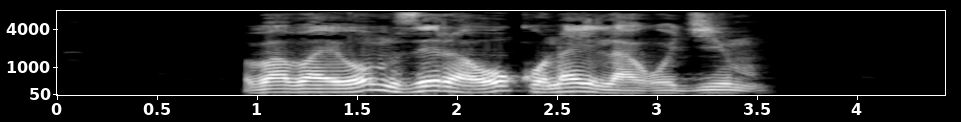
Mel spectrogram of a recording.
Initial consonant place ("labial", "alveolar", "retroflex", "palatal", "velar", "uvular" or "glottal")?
labial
